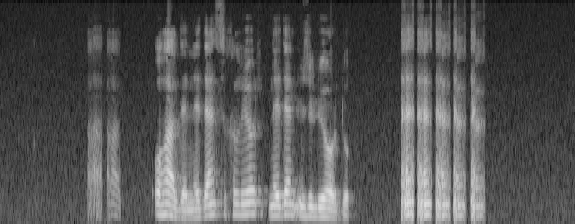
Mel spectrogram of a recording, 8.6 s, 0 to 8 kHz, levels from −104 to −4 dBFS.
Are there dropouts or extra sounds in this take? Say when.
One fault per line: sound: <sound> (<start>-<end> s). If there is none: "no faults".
sound: laugh (1.3-1.8 s)
sound: laugh (6.0-7.3 s)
